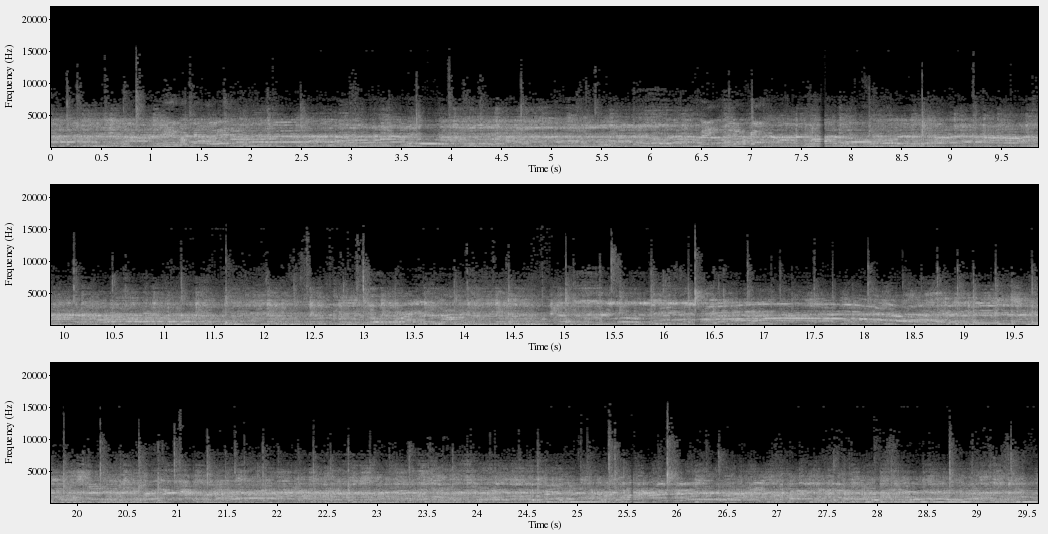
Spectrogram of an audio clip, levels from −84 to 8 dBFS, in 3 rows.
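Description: At 7.69 to 7.75 s and again at 14.89 to 14.94 s, a burst of packet loss occurs: a run of audio failed to arrive in time, so the receiver extended the last sound it had for about 46 ms, turning it down as it went. Each gap comes out as a brief held buzz or hiss that fades, after which the audio picks up roughly 40 ms further along, with that stretch simply gone.

From 25.54 to 25.58 s there is a short concealed packet loss. About 30 ms never reached the decoder, and the receiver filled roughly 22 ms by continuing the preceding sound before blending back into the real signal. It is heard as a quick smear or wobble, brief enough that a short transient in that spot could drop out.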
